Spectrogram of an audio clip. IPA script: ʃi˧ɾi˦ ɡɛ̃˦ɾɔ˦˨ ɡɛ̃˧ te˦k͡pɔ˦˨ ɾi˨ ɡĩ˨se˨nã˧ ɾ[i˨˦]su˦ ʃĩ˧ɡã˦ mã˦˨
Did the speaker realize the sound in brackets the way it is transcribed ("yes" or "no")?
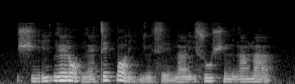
no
